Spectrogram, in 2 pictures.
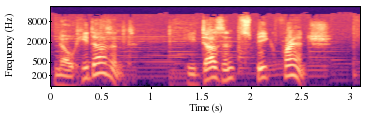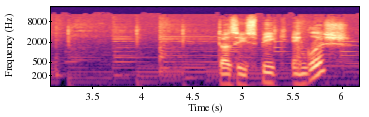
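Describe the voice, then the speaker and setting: A man's voice: a little high, sing-song, takes it slowly, over music. An American man presenting a scripted English drill with questions and instructions.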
